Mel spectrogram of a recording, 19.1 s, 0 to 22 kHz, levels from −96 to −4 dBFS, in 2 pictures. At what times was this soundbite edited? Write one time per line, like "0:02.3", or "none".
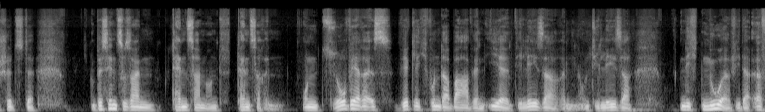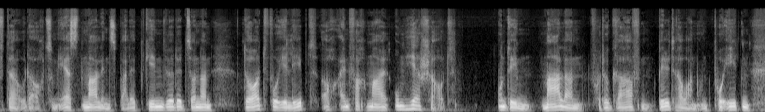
0:03.7
0:16.9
